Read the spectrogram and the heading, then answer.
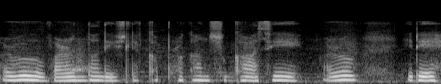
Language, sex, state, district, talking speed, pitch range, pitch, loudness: Nagamese, female, Nagaland, Kohima, 120 wpm, 175-190 Hz, 185 Hz, -16 LUFS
